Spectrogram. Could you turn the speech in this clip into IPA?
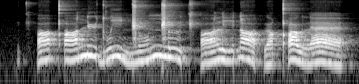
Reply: t͡ʃʼɑ̃˨˥qʼɑ̃˨˥ny˥˩ dwi˥˩ŋ͡ǁũ˨˥ ŋ͡ǁɯ˥˩t͡ʃʼɑ̃˨˥ li˨˥ɗɑ̃˥˩ʔɯ˨˥ qʼu˥˩læ˥˩

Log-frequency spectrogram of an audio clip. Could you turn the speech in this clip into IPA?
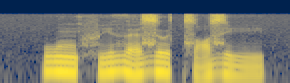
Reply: wũ˦˨fi˧˥ ðɛ˩˥zɯ˦˨t͡sɑ˩˥zi˨

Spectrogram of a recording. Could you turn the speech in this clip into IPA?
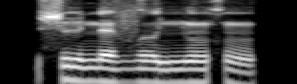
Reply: sʉnɛ vɤ ɲõxõ

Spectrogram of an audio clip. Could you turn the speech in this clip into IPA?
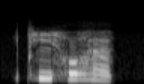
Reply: tʰĩhoɦɐ̃

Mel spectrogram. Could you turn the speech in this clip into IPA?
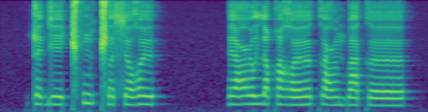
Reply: ʈɛɡeːǁʰũ ǁəsœʁø | ɛʕo lʲoqeʁœː kəʕũba kœː

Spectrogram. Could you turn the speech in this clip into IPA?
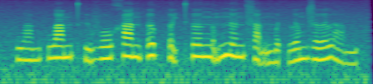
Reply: kwa̤˨˩mkwa˧mt̪ʰɨ̰˧˨ vo˨˦ xa˧nʔəː˦˥p̚ʔə̰˧˨j t̪ʰəː˧ŋə̰˧˥mnəː˧n sa̰˧˨nmə˨˩t̚ lə˧m zəː˨˦la̤˨˩m

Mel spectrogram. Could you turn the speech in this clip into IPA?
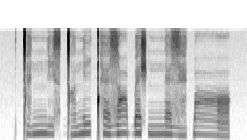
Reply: ǀɛ̤nːi̤sɡ͡ǀʌ niǃʰɛ zɑ ɓɛʃnːɛ zɛ̤ɡ͡bɑː

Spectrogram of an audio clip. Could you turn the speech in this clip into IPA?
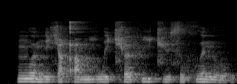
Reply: ŋʷœŋeçɪqʼɐ miwɪt͡ɕʰœ fit͡ɕysə xʷɛn̪ʊ

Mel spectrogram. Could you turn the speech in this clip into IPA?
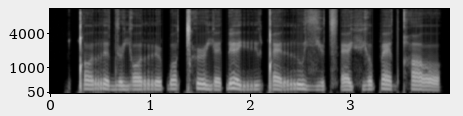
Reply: ǃɔrə də˞jɔ rə˞ɓɔǀʰə˞ jɛɗɛ rʲuǃæru zʲə˞t͡sʼæfʲɔ pædqʰɔ

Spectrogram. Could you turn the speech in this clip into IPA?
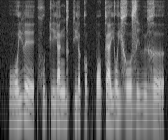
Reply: βojβe | xʷikijæŋɡʉk jœkɔkpɔk æj ojɣoziβʉ ɣə

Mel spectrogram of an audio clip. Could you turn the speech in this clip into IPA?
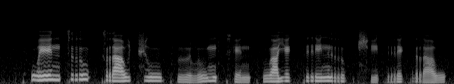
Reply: kʰweː˥˩n tru˥˩ʔkra˦˥w t͡ɕuː˥˩pʰɯː˨˩luː˥˩m kʰe˨˩n pʰu˦˥a̯je˥˩k̚pri˥˩n ru˥˩k̚t͡ɕʰi˨˩t̚ re˥˩k̚ra˦˥w

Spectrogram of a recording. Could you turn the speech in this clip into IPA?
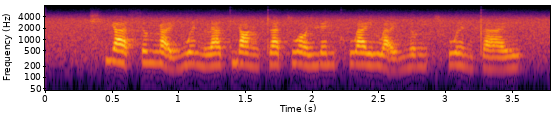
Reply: t͡ɕʰjä˥˨ sɤ˦ŋa̰˨˩ɪ̯n̪wə˥˨nlä˦ t̪jɑ˥˨ŋ t̪ä˦t͡swɔ˥˨ lɥɛ˦nkʰwa˦ɪ̯lwa̰˨˩ɪ̯ n̪ɤ˦ŋ t͡sʰwə˥˨nt̪a˨˦ɪ̯

